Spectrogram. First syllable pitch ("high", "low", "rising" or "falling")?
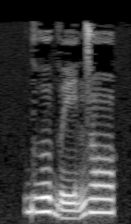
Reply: high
